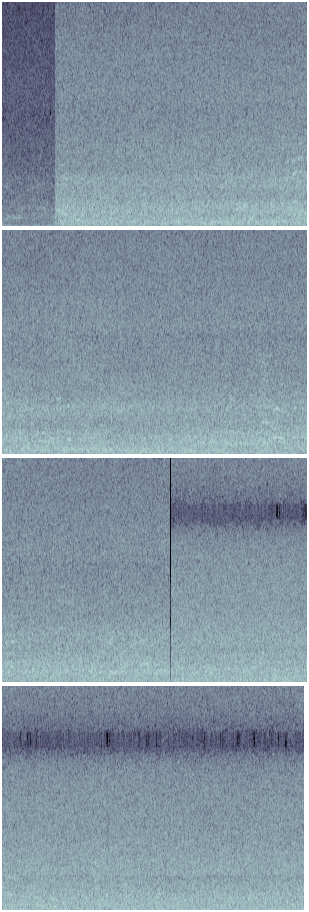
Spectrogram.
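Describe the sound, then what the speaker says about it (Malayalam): A hidden monsoon waterfall near Thrissur, Kerala, roars as a loud, steady wash of rushing water that starts after a brief quiet moment and continues unbroken throughout. "ഇതാണ് രണ്ടാമത്തെ വാട്ടർഫാൾസ് ഇത് നേരത്തെ കണ്ടതിനായിട്ടും കുറച്ചും കൂടി ഭംഗിയുള്ള ആണ്"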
